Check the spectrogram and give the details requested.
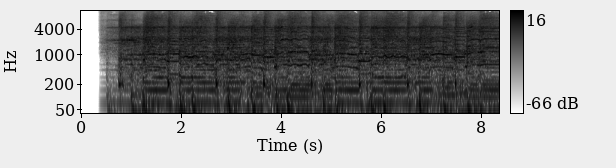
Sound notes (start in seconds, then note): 0.4 upbeat rock music begins; 0.5 crowd cheering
